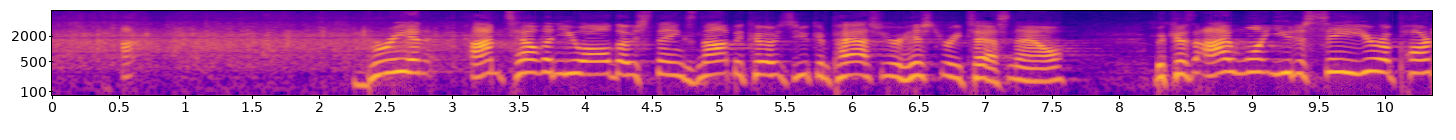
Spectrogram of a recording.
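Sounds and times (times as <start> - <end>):
audience clapping: 0.0 - 4.0
speech: 0.5 - 0.8, 2.3 - 10.3.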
